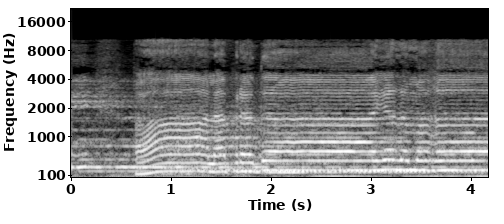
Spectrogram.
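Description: Devotional mantra chanting with musical backing: the sung line glides up in pitch just under a second in, then holds long, steady notes.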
